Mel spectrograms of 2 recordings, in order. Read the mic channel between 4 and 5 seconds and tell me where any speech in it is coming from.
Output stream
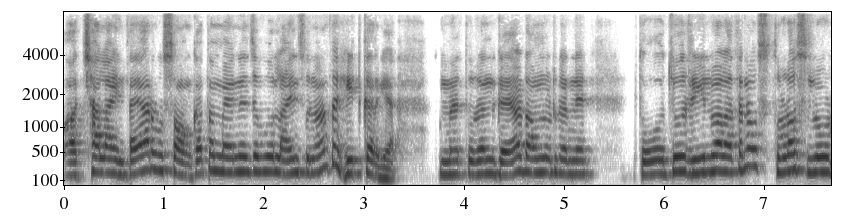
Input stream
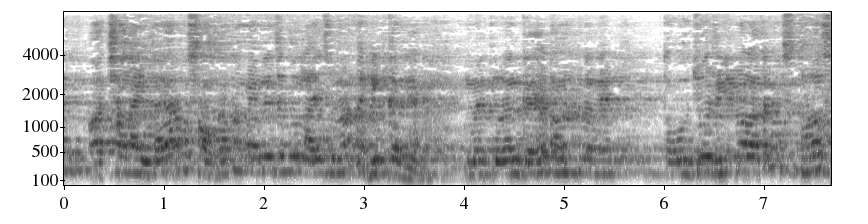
both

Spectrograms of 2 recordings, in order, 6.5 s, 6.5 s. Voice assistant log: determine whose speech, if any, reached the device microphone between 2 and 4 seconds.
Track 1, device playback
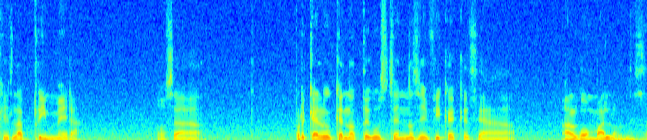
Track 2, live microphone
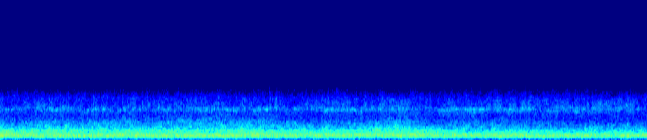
neither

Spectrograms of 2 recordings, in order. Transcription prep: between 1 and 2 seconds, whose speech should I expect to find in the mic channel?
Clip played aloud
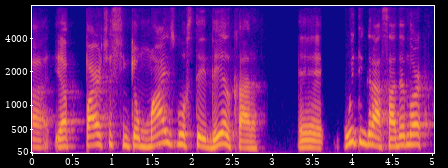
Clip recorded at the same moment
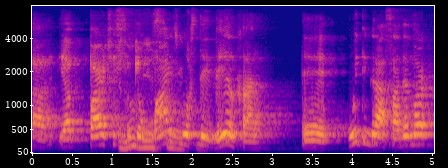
both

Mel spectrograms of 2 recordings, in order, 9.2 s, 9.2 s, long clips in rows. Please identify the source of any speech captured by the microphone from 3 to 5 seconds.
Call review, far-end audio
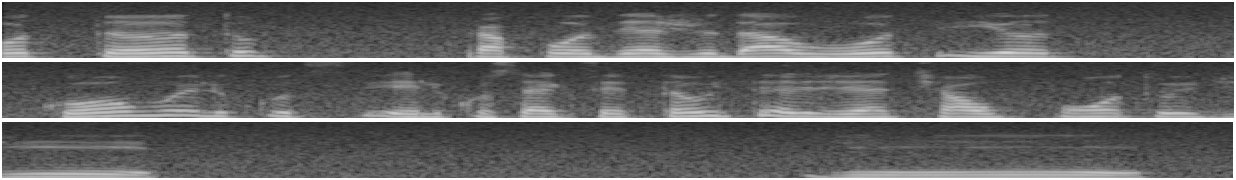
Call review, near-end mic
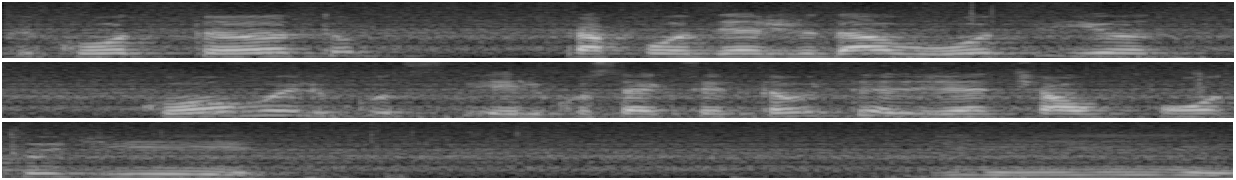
echo only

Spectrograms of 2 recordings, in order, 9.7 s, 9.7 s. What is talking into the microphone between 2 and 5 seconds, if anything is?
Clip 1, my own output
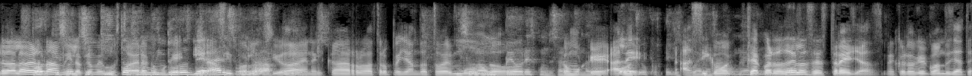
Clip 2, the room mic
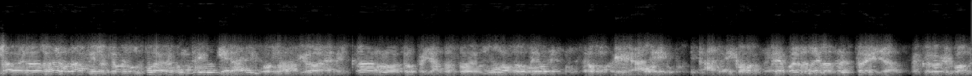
echo only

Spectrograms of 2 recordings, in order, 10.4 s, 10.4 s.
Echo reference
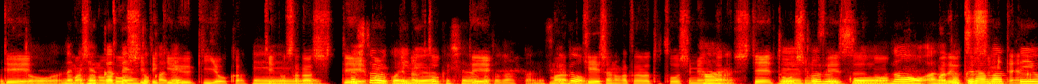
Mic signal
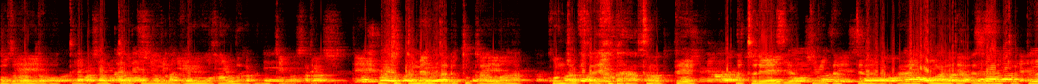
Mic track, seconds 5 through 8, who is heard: both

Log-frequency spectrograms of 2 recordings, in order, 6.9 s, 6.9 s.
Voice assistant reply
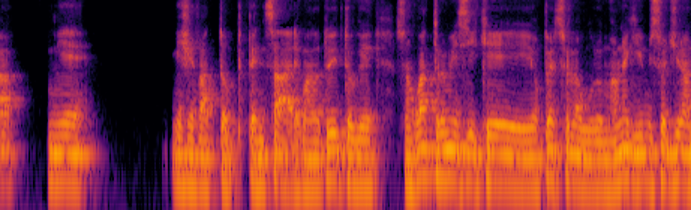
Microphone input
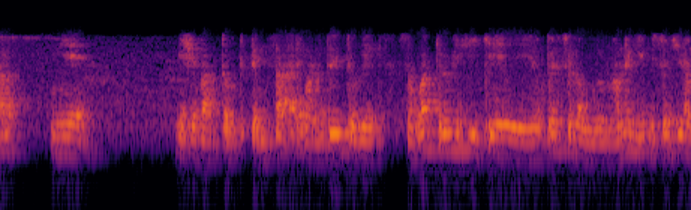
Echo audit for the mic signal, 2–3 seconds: echo only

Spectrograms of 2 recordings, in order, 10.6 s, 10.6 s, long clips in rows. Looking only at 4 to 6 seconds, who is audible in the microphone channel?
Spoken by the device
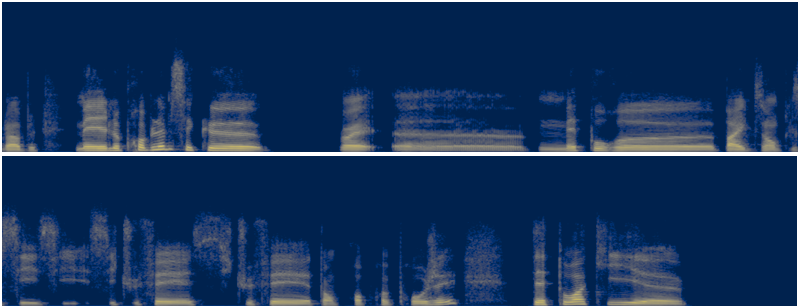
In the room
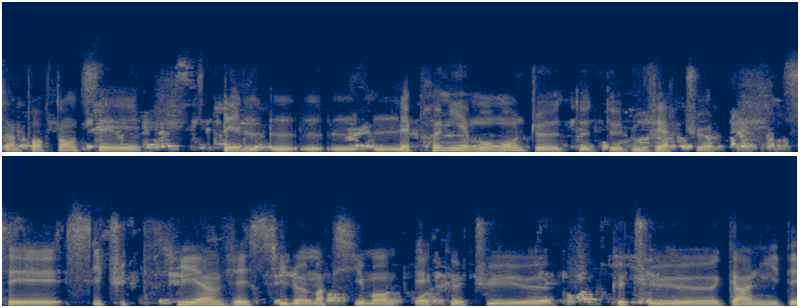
both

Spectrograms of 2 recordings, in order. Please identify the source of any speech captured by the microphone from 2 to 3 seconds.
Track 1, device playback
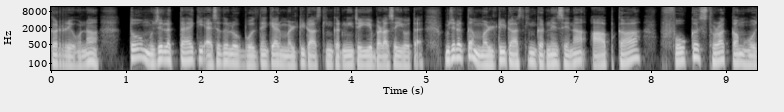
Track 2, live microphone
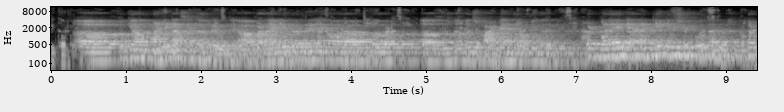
both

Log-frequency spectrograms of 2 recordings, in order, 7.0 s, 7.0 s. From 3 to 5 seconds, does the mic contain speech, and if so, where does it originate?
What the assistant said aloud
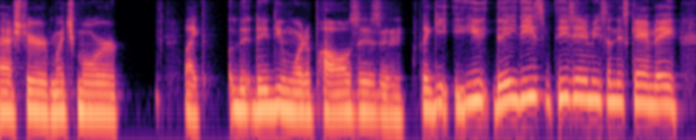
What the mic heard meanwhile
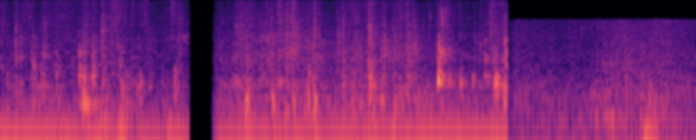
neither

